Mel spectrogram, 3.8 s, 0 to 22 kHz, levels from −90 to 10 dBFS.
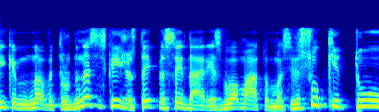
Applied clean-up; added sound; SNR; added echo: none; none; none; none.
